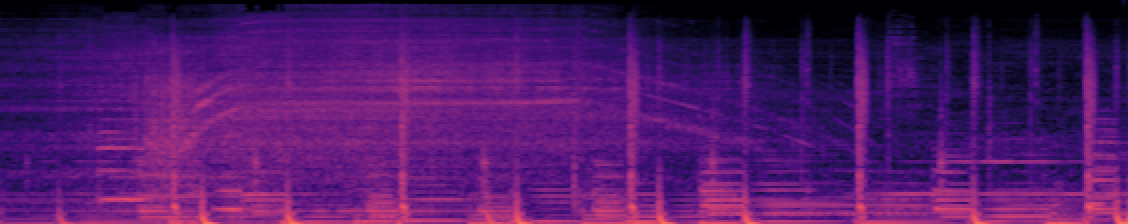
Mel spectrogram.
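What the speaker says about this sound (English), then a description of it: "now over to the miter saw to make some cuts" Wood being cut on a miter saw in a workshop, with repeated short bursts of cutting and mechanical knocks in a steady rhythm, close and fairly loud.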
